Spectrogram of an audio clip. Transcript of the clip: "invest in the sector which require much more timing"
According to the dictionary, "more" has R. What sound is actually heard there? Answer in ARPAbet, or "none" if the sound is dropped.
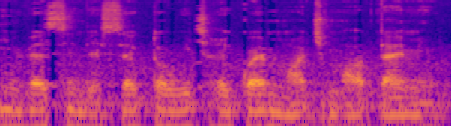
L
